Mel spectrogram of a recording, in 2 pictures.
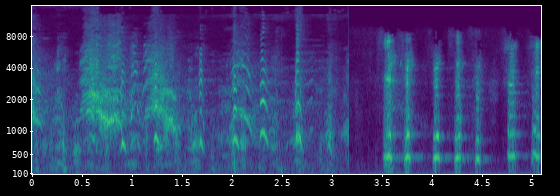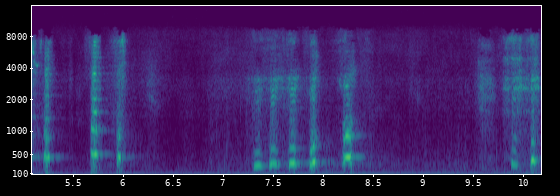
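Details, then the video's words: Monkeys in the wild: a loud, harsh, rasping scream fills the first three seconds, then a run of short, sharp, harmonic yelps repeated about twice a second in two bursts, with a quiet pause between them. "Monkey sound effect | Monkey sounds"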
